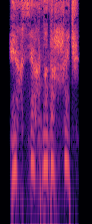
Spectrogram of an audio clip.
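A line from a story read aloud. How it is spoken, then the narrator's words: Whisper. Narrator (Russian): прошептала Синди, и на ее лице появилось выражение искренней ненависти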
